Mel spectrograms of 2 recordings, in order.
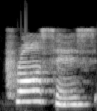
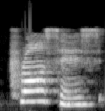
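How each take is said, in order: First: It is said in an American accent. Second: It is said in an American accent.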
